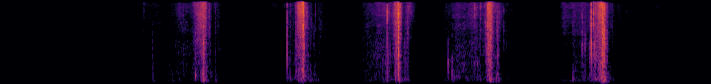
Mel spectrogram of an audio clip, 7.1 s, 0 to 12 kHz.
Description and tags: counting 5 bills
Counting out 5 bills.
cash-register, money, cash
